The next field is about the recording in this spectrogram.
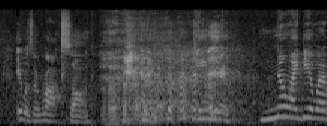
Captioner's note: audience laughs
